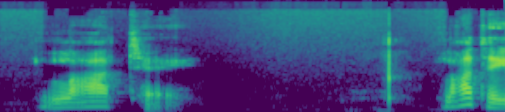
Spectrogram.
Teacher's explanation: and stop it's a short open Sound ah a latte latte put the stress on the first syllable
